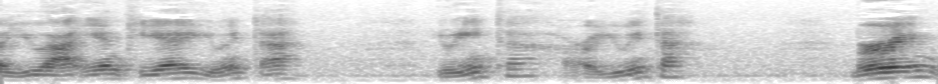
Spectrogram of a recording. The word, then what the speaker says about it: Uinta: That's how you spell it, U-I-N-T-A, Uinta.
